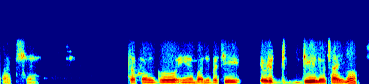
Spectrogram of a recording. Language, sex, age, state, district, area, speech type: Nepali, male, 45-60, West Bengal, Kalimpong, rural, conversation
